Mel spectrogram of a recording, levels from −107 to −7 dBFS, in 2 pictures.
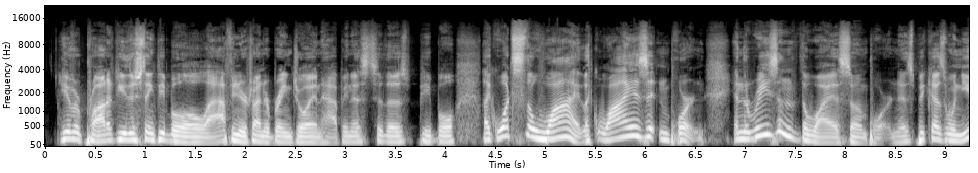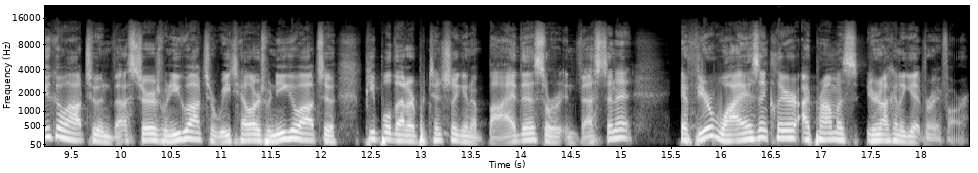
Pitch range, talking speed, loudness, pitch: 115-160 Hz, 275 wpm, -17 LUFS, 140 Hz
